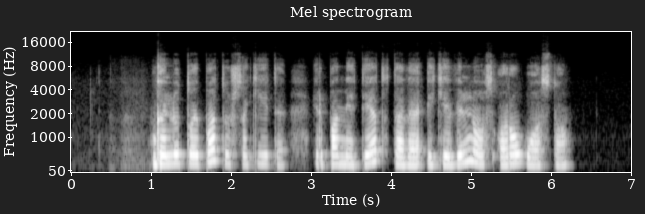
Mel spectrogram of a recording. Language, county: Lithuanian, Telšiai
